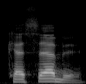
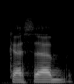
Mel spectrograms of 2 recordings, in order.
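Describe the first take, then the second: First: The final b ends with a slight vibrating bounce. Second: The final b stops flat without any echo. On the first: The speaker calls it right. "you are just vibrating that sound" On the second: The speaker calls it wrong. "That's not a correct pronunciation"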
